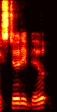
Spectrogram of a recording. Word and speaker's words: Study Butte: There's like Study Butte, which is supposed to be Studi Butte. It's like Studi Butte or something like that, but it's spelled study.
